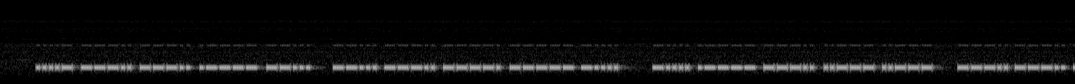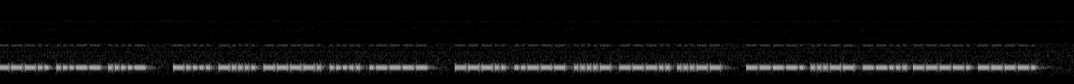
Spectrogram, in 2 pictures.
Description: Morse code, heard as a keyed tone, hand-sent with a paddle, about 37 wpm, 790 Hz. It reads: 48817 78906 61822 88834 66951 82483 93799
